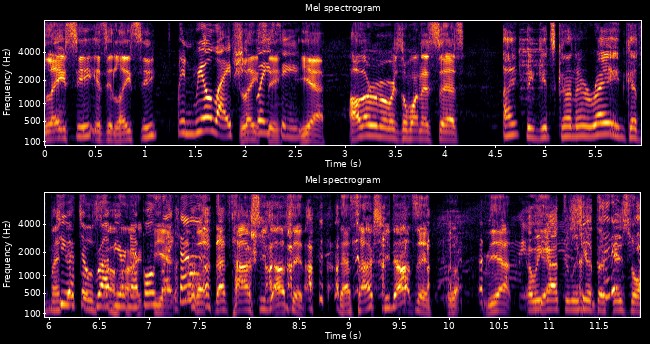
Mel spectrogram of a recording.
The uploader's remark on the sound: Recorded at American Social Las Olas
